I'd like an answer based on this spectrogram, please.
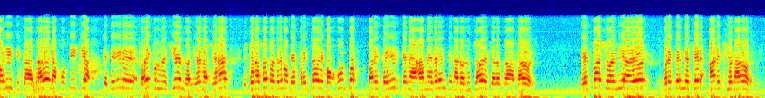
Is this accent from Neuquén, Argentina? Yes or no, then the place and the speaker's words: no; Río Gallegos, Santa Cruz, Argentina; después de años he venido a Patagonia, a mi Patagonia porque soy de Río Gallegos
